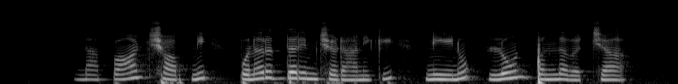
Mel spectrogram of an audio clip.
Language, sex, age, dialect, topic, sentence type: Telugu, female, 25-30, Utterandhra, banking, question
